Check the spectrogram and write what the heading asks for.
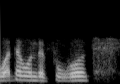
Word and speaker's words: What a Wonderful World: Sí, sí, está bien pronunciado, What a Wonderful World.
